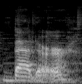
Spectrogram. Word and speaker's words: better: Notice in better, the T is pronounced as a flap T, sounds like a D, better.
